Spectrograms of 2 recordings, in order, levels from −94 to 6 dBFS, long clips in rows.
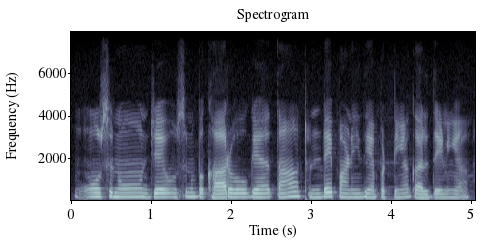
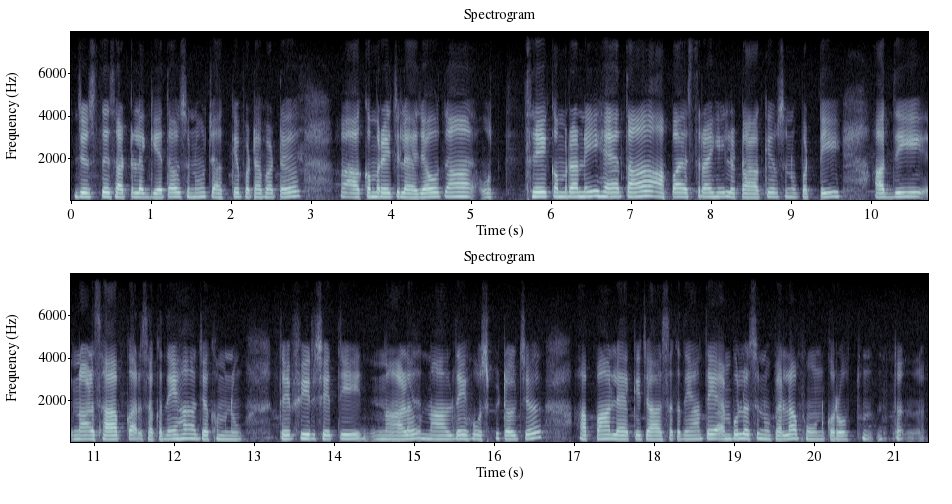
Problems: constant background noise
